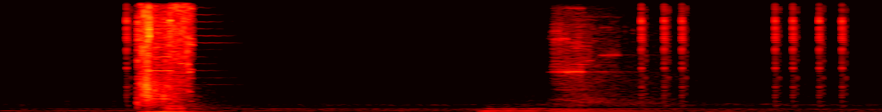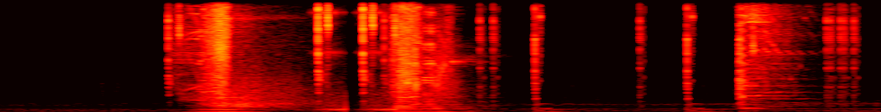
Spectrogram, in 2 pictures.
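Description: Electronic menu blips and whooshes sound as selections change.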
